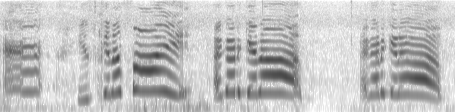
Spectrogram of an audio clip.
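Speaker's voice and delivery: very high, squeaky mock alarm; imitated squeal. Storyteller as her winded younger self before a fight, high squeal. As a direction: squeak it out as a little panicked exclamation.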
